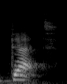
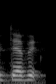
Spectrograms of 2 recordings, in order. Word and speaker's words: debt: to give people money so it's not debit like debit card it's debt next one is doubt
